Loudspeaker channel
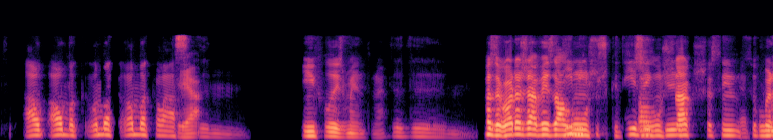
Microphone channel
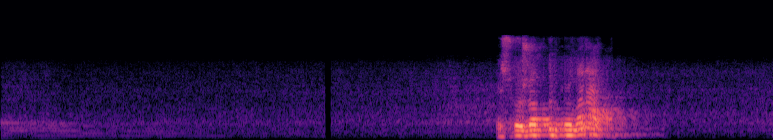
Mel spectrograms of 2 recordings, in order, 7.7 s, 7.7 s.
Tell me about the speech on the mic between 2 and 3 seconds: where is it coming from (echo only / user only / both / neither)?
neither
